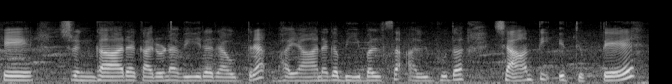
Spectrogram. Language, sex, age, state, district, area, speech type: Sanskrit, female, 18-30, Kerala, Thrissur, urban, spontaneous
